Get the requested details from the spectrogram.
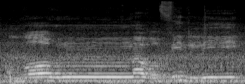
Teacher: غیر موٹے حروف میں سے غیر کو آپ نے موٹا ادا کرنا ہے، را ساکن سے پہلے زیر ہے، را کو باریک ادا کرنا ہے، اور پھر اس کے بعد پھر یا مدہ ہے، یا ساکن سے پہلے زیر ہے، یا مدہ ہے، زیر کو آپ کھینچیں گے تو یا ادا ہوگی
